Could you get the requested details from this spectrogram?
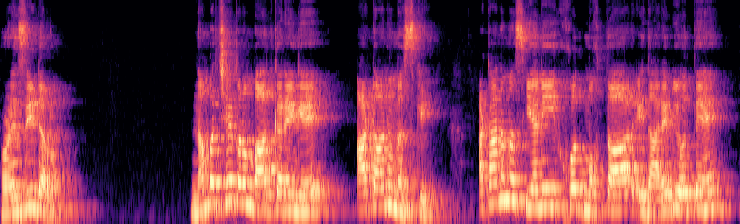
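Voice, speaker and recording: A high-pitched man walks through English words one at a time, repeating each with careful stress. He speaks slowly in an explanatory lesson style. The room around him rings with echo. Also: fairly bright tone. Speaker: English pronunciation teacher.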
